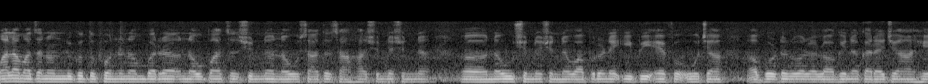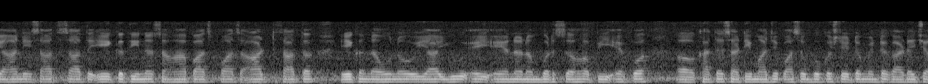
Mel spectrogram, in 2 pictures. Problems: constant background noise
